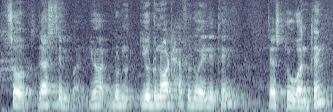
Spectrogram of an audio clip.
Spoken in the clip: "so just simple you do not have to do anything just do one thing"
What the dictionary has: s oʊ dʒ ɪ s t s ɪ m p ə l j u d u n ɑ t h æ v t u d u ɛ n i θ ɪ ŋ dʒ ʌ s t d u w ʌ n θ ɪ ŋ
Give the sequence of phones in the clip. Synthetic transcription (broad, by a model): s oʊ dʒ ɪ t s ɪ m p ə l j u d u n ɑ t h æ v t u d u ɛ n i t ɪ ŋ dʒ ʌ s t d u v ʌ n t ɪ ŋ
